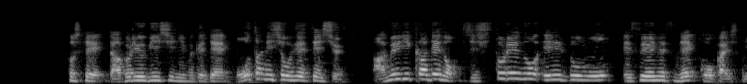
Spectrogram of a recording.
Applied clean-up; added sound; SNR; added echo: neural mask model DeepFilterNet 3.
